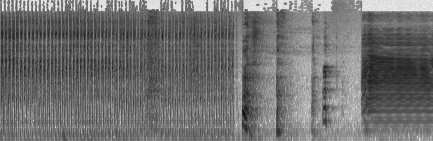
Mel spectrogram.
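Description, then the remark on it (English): A voice imitates a tuba with a low, rough lip buzz held steadily for about two seconds, followed by a few short sputtering bursts and then another sustained, brighter buzzy tone. “We're going to see who has the best tuba buzz.”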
